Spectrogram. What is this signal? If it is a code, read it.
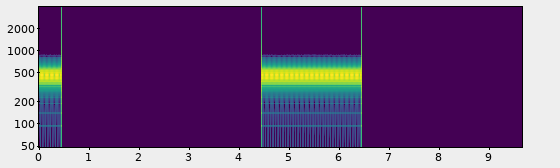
Ringback tone (North America), 440 + 480 Hz.
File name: CENTRAL GENERAL / out deenis.chavez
